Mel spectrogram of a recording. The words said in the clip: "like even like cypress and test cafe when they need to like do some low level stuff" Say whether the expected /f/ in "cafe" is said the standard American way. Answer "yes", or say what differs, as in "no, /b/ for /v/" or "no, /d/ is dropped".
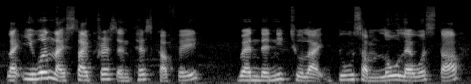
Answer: yes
